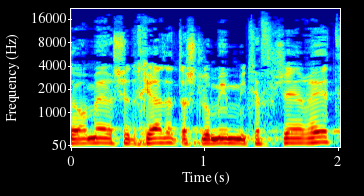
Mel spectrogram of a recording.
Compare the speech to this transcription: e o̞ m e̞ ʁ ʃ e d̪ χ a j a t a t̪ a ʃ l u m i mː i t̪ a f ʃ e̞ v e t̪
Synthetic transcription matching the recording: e o̞ m e̞ ʁ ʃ e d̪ χ i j a t a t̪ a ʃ l u m i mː i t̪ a f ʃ e̞ ʁ e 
